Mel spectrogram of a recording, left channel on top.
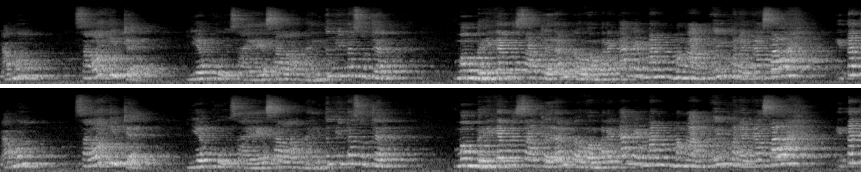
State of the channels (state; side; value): normal; both; correlation 0.49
